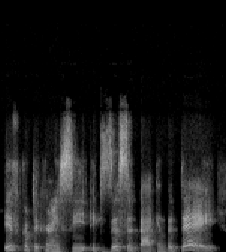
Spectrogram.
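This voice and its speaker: An eager woman from Iran speaking as a guest presenter in an online webinar. Her pitch sits in an ordinary middle range, and she explains with energy, often restarting her sentences. She is recorded through a remote call microphone. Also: very animated, moderate pace. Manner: enthusiastic, explanatory, with many restarts.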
